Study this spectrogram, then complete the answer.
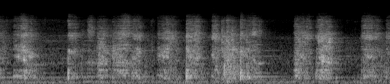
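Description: Masala paste for misal being stirred and mixed in a pan, a rhythmic series of scraping, rasping strokes repeating roughly every half second, close and fairly loud with no talk.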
